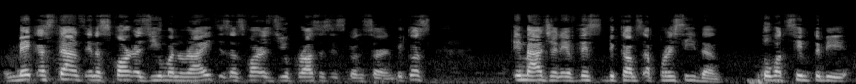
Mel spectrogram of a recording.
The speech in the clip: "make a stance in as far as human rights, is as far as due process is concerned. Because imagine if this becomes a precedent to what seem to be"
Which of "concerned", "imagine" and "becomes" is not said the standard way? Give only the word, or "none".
becomes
